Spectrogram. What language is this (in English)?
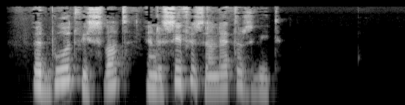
Western Frisian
